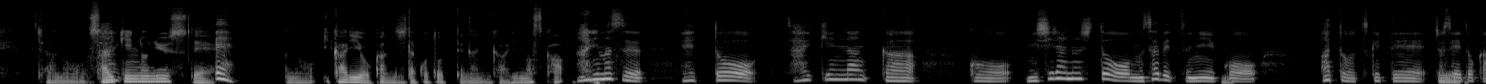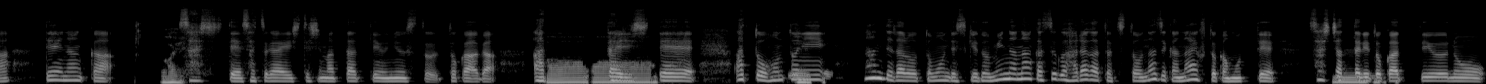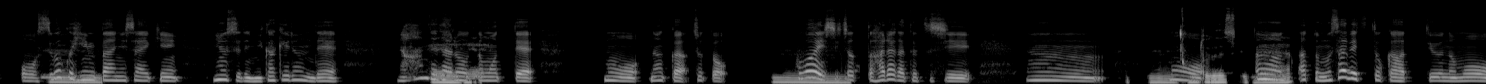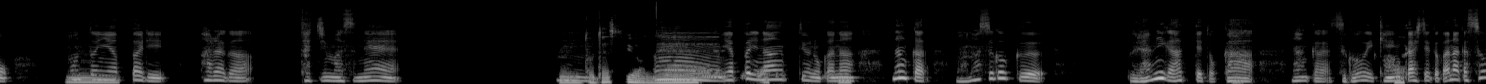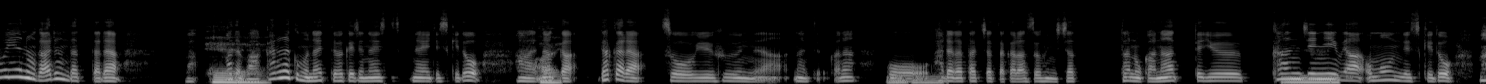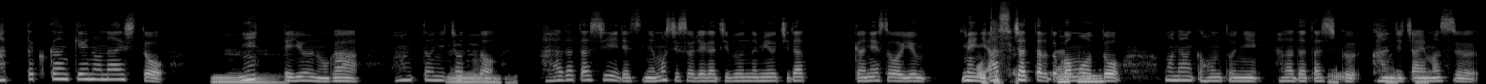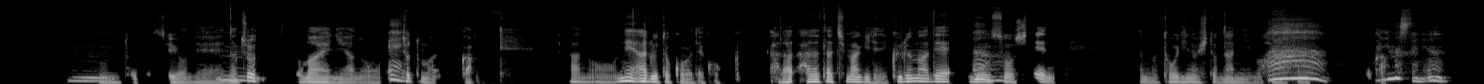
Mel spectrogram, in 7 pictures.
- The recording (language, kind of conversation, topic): Japanese, unstructured, 最近のニュースを見て、怒りを感じたことはありますか？
- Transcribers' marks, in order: tapping; other background noise; unintelligible speech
